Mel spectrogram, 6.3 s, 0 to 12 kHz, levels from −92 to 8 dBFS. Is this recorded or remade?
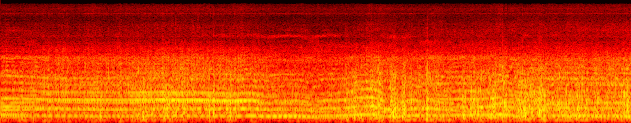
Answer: remade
